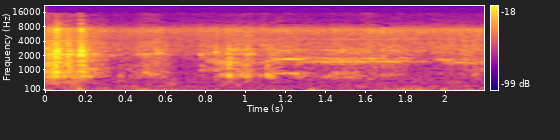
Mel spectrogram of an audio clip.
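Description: A faint, drawn-out bird call, crow-like, over quiet room tone.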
